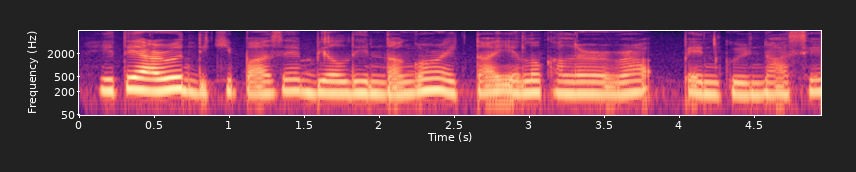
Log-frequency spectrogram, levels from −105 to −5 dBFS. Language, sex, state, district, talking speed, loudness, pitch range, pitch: Nagamese, female, Nagaland, Kohima, 170 wpm, -16 LUFS, 180-210 Hz, 190 Hz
